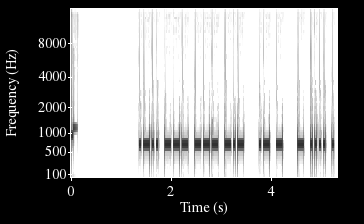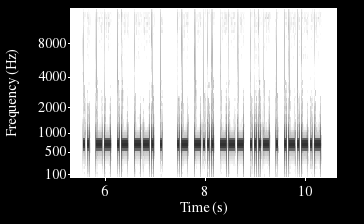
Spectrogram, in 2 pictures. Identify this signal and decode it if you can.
Morse code, heard as a keyed tone, about 27 wpm, 700 Hz. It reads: LOOK AT THE IMAGE ABOVE.
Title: Sentences from Top 1000 Words - Review Part 4 - 28wpm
